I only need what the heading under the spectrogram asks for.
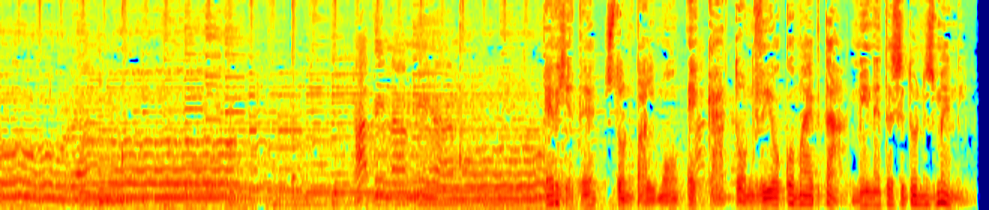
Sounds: speech, music

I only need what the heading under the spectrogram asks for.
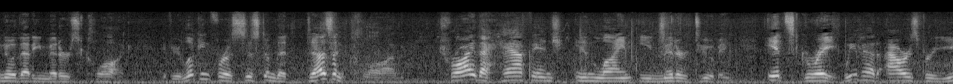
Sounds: speech

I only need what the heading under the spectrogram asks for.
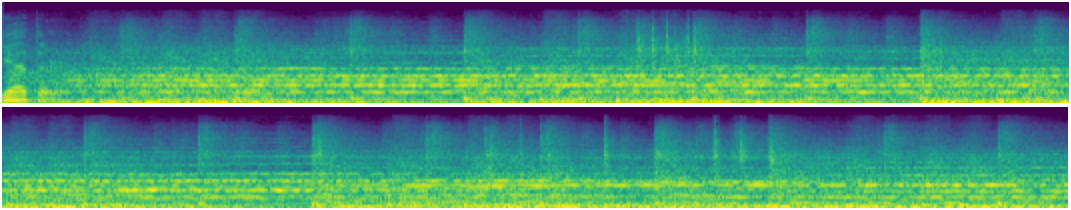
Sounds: music, speech

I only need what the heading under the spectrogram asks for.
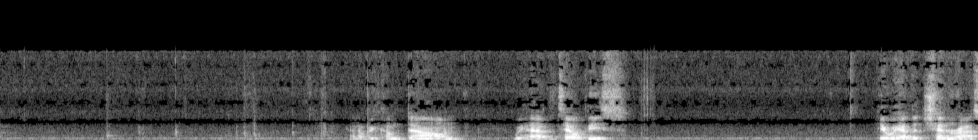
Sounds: speech

